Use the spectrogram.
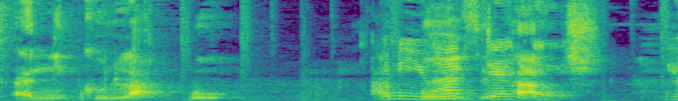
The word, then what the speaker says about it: Anikulapo: Now, I only just found out what ANIKULAPO means because you guys pronounce it funny and then no, it actually means ANIKULAPO. It's ANIKULAPO.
